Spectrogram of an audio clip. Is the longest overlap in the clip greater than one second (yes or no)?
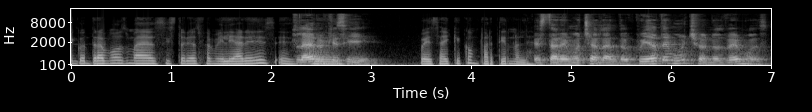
no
